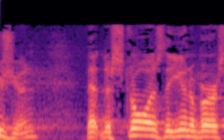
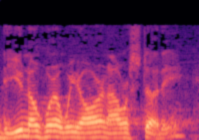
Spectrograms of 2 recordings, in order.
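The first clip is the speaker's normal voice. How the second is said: acted-out smirking tone; 2 semitones lower than usual. Retelling what listeners come up and ask, the speaker imitates a smirking question. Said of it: "with a little smirk on your face".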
